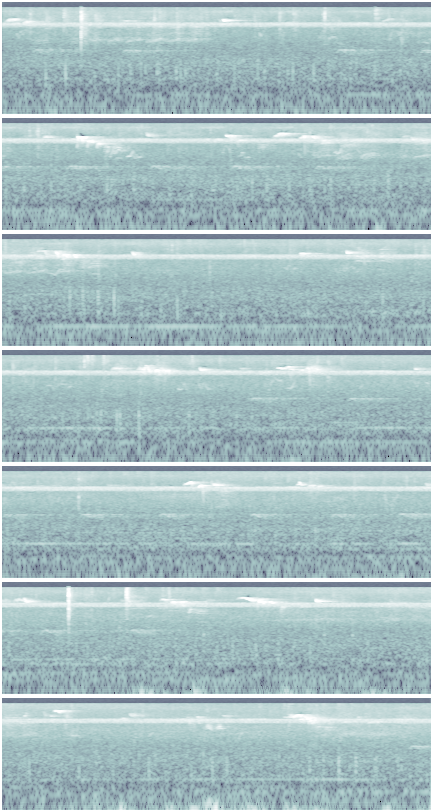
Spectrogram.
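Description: Forest ambience: birds chirping and calling, some in short repeated notes, over a steady high-pitched hiss. A low, uneven rumble grows louder over the last several seconds.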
